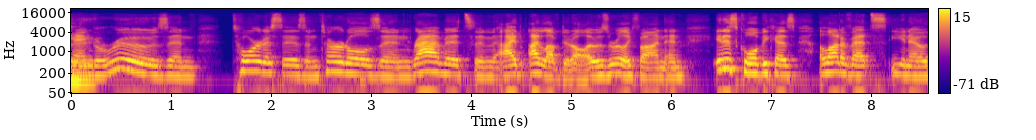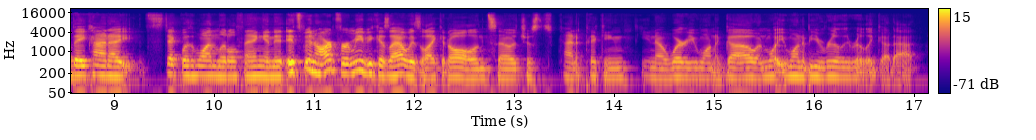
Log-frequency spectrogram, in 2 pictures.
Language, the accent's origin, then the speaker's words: English; Maui, Hawaii, United States; moved away as an adult; also born or lived in San Luis Obispo, California; now in Charleston, United States; I grew up in Hawaii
